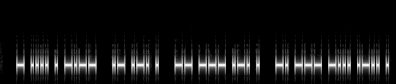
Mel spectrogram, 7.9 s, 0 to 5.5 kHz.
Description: Morse code, heard as a keyed tone, about 25 wpm, 600 Hz. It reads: THEY ARE MORE NOBLE
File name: the old man and the sea part 1 25wpm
